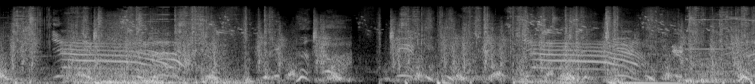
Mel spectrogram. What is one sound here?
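Magic spells crackle and whoosh.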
